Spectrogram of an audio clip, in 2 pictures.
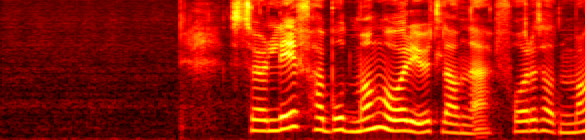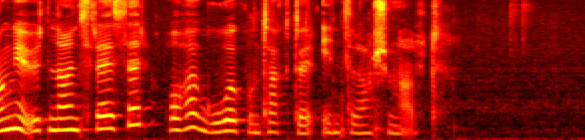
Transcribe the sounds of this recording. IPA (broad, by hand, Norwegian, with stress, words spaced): sœˈɭiːf ˈhɑː ˈbʊɟ ˈmɑŋə ˈoːɾ ˈiː ˈʉːtlɑnə ˈfoːɾəˌtɑt ˈmɑŋə ˈʉːtn̩lɑnˌsɾæɪsəɾ ˈoː ˈhɑː ˈɡuːə kʊnˈtɑktəɾ ˈɪntəɳɑʃʊˌnɑːlt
